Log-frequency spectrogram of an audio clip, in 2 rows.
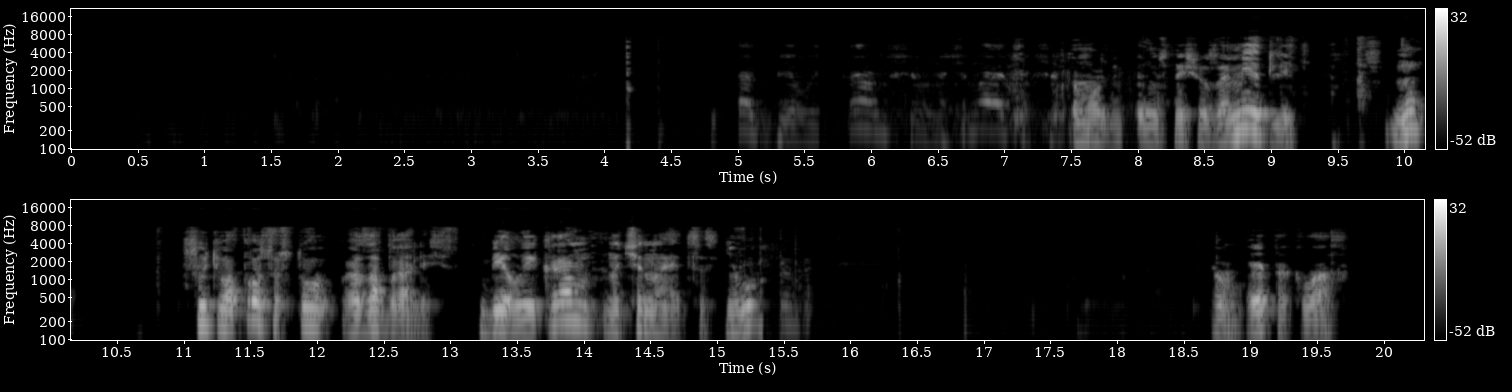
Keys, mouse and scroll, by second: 2.8 click, 4.2 space, 15.3 space, 16.3 click, 17.9 scroll down 2, 18.6 middle click, 19.9 scroll down 3.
